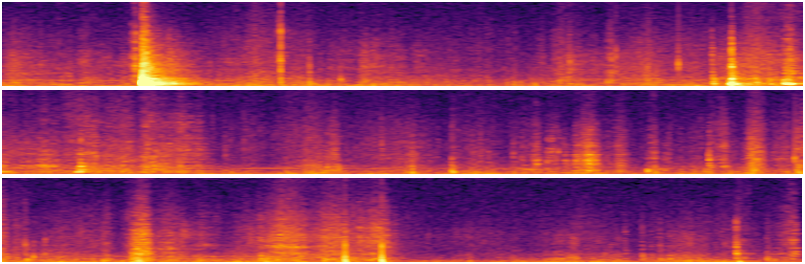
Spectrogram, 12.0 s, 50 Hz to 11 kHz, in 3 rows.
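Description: Thin white protective wrap rustling and crinkling as a Synology DS220j NAS is slid out of it by hand, with a sharp knock about a second in as the loudest sound. Scattered crinkles and small taps follow, dying down near the end.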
